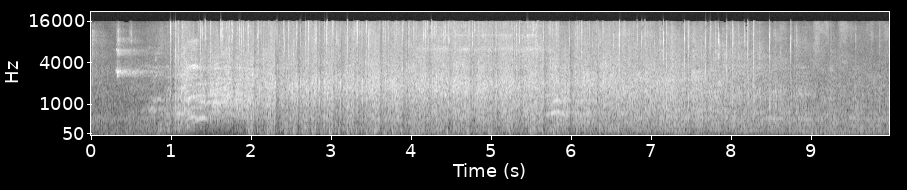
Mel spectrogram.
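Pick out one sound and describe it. A large crowd cheers and applauds loudly in a big echoing hall.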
